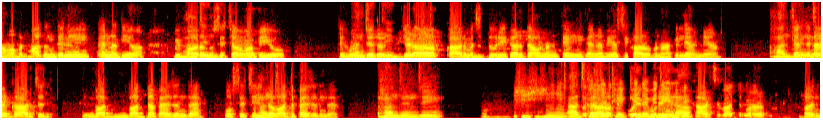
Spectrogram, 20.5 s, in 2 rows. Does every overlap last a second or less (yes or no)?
no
